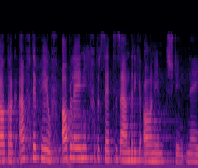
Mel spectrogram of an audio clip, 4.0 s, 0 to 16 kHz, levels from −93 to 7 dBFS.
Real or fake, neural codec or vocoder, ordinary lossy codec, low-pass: real; none; MP3, 96 kbps; 7.2 kHz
